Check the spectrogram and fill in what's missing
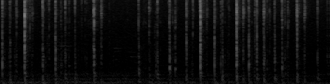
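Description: Fingertips with short nails type on a black plastic laptop keyboard, tapping the keys in a quick, uneven run of about eighteen crisp clicks over five seconds. Each tap is a short, dry, bright click that dies away almost instantly, with a faint low thump beneath and a quiet hiss between strokes.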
